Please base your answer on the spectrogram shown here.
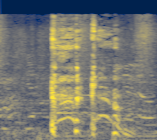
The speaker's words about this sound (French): c'est à mon avis, c'est le Perrier qui fait tousser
